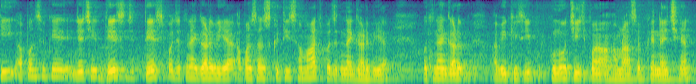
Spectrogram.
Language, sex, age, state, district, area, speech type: Maithili, male, 60+, Bihar, Purnia, urban, spontaneous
